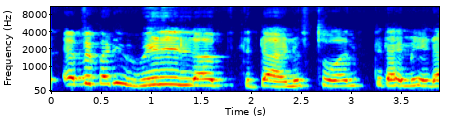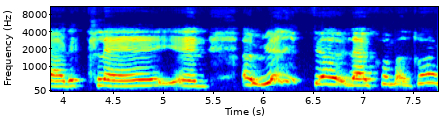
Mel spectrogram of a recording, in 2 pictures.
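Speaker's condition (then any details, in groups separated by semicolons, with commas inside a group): Cerebral palsy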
